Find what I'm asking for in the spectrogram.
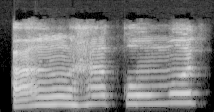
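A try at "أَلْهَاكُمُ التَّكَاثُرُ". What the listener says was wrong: Alha panjang ha.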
